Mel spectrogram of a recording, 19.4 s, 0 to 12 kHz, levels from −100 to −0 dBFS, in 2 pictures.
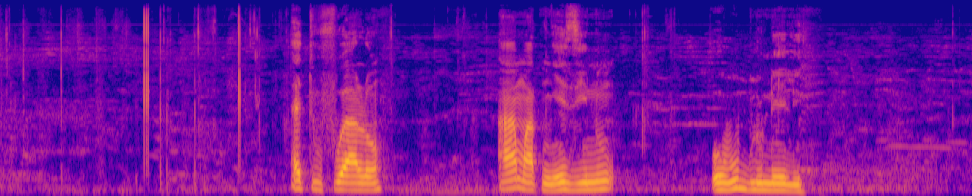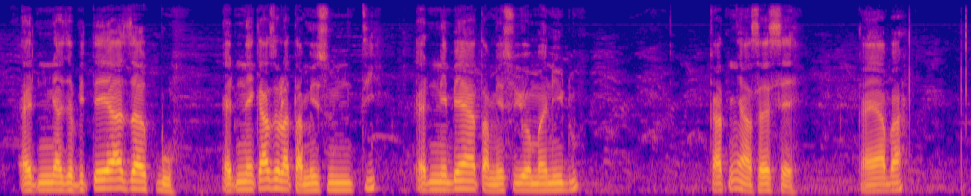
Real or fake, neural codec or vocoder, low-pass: real; none; 10.8 kHz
